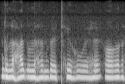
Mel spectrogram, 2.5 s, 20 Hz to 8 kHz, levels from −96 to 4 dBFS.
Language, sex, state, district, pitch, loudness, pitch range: Hindi, female, Goa, North and South Goa, 190 Hz, -16 LUFS, 185-195 Hz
